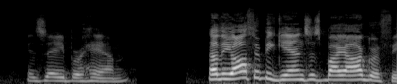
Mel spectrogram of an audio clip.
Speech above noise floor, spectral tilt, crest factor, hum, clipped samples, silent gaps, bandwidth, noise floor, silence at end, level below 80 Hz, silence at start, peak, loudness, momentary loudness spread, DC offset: 53 dB; -5.5 dB/octave; 20 dB; none; under 0.1%; none; 13.5 kHz; -73 dBFS; 0 s; -54 dBFS; 0.3 s; -2 dBFS; -20 LUFS; 19 LU; under 0.1%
